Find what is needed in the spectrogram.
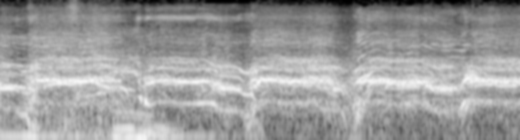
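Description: Concert crowd shouting and cheering in long, repeated yells. A low rumble of amplified music drops out about two seconds in.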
